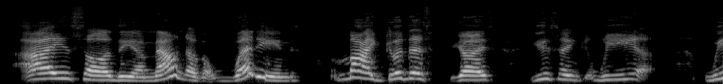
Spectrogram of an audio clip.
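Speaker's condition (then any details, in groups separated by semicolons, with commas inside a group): Cerebral palsy, mixed, moderate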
